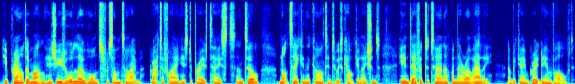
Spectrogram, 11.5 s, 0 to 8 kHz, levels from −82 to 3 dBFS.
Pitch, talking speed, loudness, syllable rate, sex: 120 Hz, 175 wpm, -19 LUFS, 5.7 syllables/s, male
